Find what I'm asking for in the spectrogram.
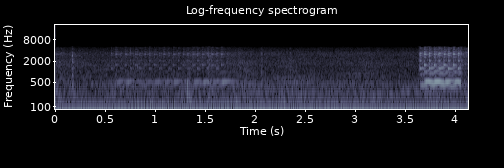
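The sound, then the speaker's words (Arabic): An electric bell rings during a grammar lesson: a short, loud burst of bright, buzzing tone near the end, following a steady low hum and a faint earlier tone. “دق الجرس”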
